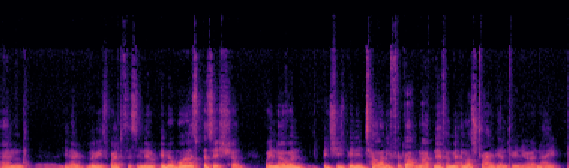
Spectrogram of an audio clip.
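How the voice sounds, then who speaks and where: At a moderate pace, a man speaks at a fairly high pitch with a dark, mellow tone and ordinary pitch variation. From North London, England. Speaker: science author, former radio astronomer. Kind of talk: interview. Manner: halting, many repetitions and false starts.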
